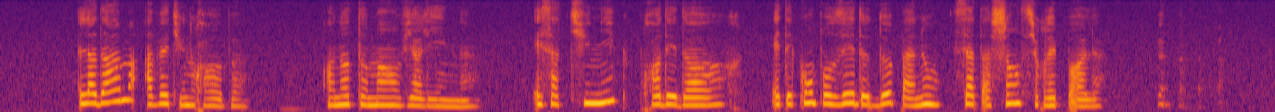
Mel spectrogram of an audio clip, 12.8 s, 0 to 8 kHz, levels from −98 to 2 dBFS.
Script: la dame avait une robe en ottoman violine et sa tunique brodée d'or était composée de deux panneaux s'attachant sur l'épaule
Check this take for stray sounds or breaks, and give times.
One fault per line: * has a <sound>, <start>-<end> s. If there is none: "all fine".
* has a laugh, 11.4-12.3 s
